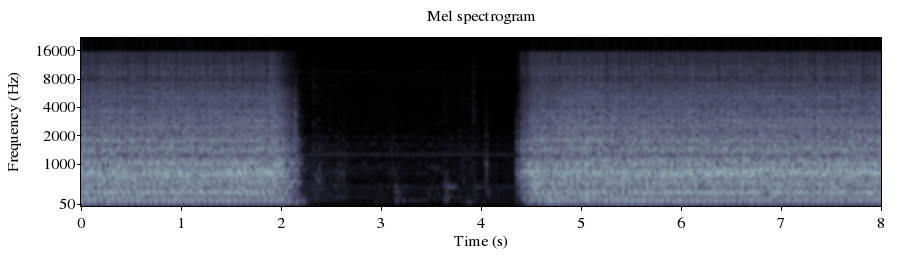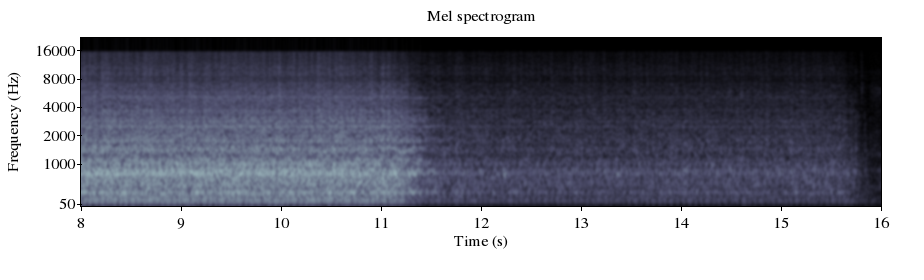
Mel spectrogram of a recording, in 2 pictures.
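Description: Bernina electric sewing machine stitching at a steady fast speed, sewing light and dark fabric strips together. It stops about two seconds in, starts again about two seconds later, and runs on until near the end, much quieter for the last few seconds.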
